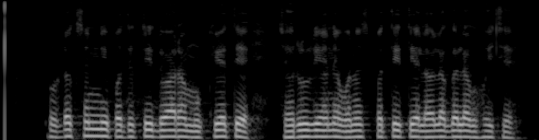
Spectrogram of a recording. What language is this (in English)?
Gujarati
